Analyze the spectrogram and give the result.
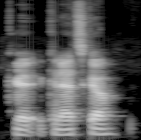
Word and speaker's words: Konietzko: By Nickelodeon, by Brian Konietzko. Is that how you pronounce his name, Konietzko. – Yeah. – Konietzko.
